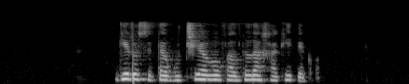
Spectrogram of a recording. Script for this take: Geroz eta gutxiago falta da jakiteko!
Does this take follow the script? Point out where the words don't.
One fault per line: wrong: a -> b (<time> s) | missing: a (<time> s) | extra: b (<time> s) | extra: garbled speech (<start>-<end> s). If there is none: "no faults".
no faults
